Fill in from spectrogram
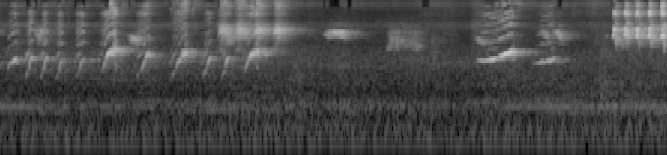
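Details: Madura long-tailed shrike in a song packed with borrowed phrases of sparrow and lovebird, used to train and lure other shrikes. Quick rising chirps in series, then buzzy high notes and a short trill at the end.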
